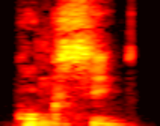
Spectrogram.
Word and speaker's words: 国史: 근데 지금은 한국사로 배우는지 모르겠지만 국사라는 발음은 어떻게 할까요? 国史 고쿠시라고 합니다.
